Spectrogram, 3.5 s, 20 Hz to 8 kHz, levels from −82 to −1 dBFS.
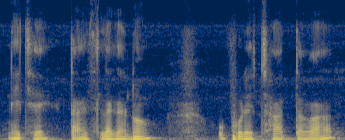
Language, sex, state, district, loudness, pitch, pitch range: Bengali, male, West Bengal, Cooch Behar, -19 LUFS, 115 Hz, 105-130 Hz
